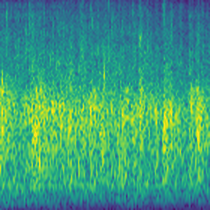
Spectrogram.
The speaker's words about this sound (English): would you give him a big round of applause?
